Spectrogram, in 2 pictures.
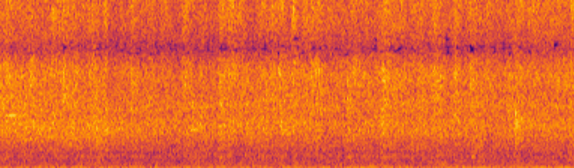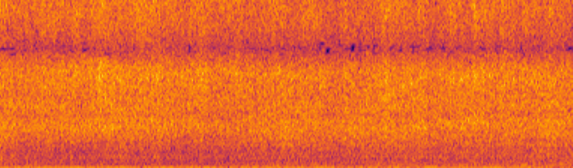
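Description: Passenger train coaches rolling past with a steady low rumble of wheels on the rails, mixed with the hiss of car tyres on a rain-soaked road.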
